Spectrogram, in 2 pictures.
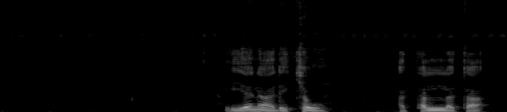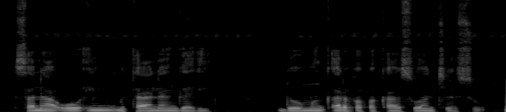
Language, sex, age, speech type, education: Hausa, male, 46-60, read, primary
